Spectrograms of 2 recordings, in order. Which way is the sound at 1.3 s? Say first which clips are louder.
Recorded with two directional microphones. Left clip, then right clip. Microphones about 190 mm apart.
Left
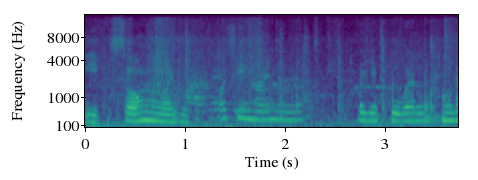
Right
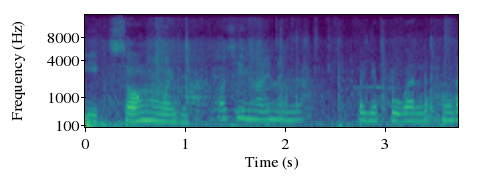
Right 1 dB; 30° right (ahead or behind).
